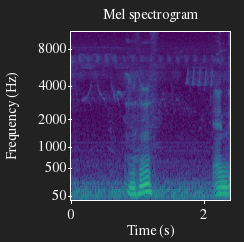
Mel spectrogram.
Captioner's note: Monte hums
